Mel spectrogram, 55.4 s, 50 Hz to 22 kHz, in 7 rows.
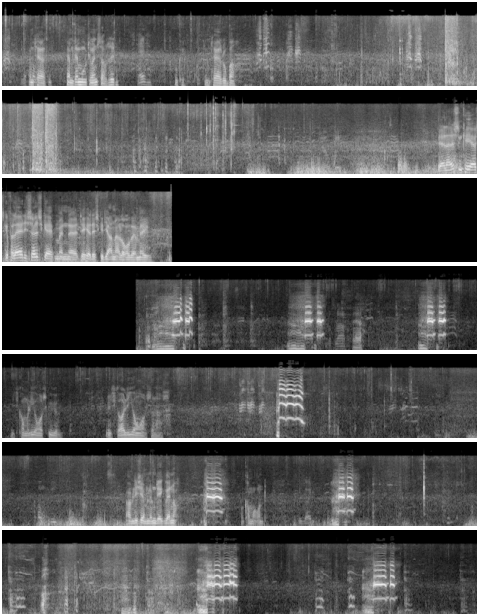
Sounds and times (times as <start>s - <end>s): Goose: 1.6s - 5.8s, 6.6s - 7.2s, 26.2s - 27.1s, 27.8s - 30.0s, 30.7s - 31.4s, 34.3s - 36.8s, 42.6s - 43.4s, 44.9s - 45.6s, 46.8s - 51.5s, 52.7s - 54.4s.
